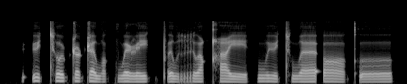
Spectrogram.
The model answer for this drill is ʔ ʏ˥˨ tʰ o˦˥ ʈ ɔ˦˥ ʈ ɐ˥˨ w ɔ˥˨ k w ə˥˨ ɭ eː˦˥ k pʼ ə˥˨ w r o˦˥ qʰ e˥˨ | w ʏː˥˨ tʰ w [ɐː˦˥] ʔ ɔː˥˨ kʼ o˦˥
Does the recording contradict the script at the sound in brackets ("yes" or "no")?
no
